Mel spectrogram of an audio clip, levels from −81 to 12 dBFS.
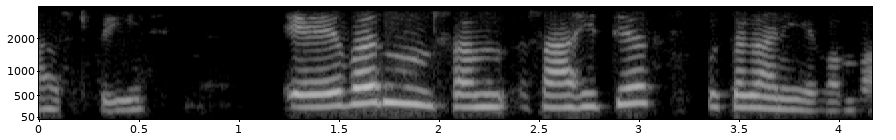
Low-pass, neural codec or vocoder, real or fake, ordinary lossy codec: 3.6 kHz; none; real; none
